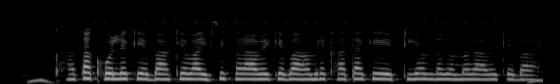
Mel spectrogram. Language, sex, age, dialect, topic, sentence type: Bhojpuri, female, 18-24, Western, banking, question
